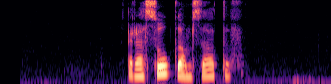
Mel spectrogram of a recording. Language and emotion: Russian, neutral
